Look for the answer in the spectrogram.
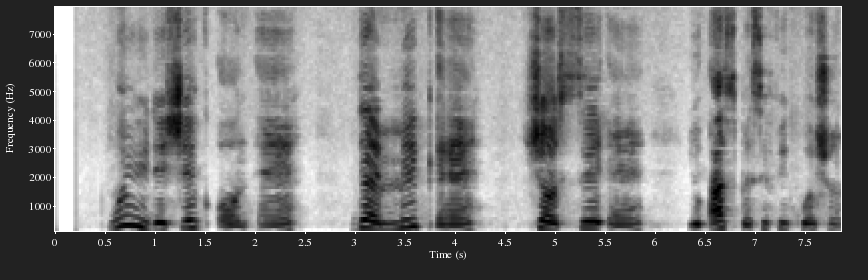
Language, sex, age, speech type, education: Nigerian Pidgin, female, 30-45, spontaneous, tertiary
